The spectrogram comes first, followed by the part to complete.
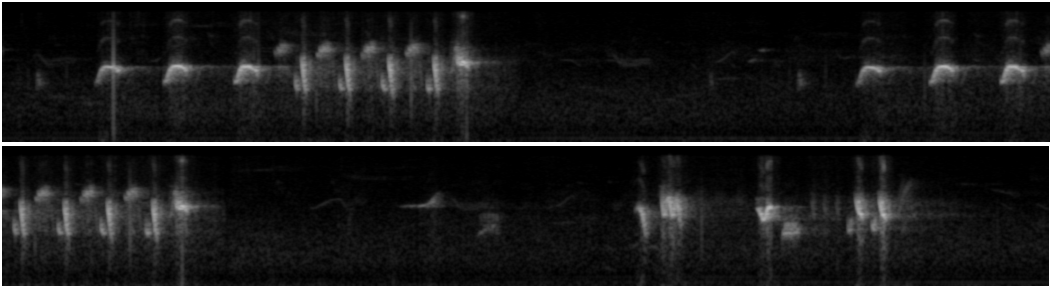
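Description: A songbird singing. Two matching phrases, each three even notes and then a quick run of notes, come in the first half. A shorter group of notes follows near the end.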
